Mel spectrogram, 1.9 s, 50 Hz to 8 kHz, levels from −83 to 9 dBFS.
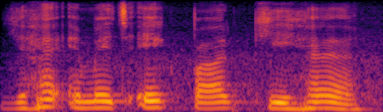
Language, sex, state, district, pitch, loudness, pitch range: Hindi, male, Arunachal Pradesh, Lower Dibang Valley, 160 Hz, -15 LUFS, 155-170 Hz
